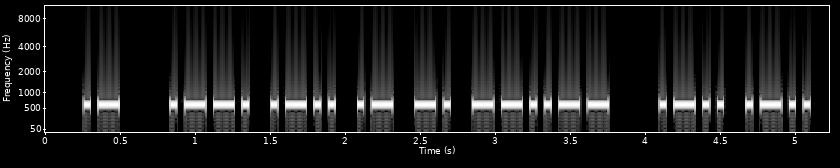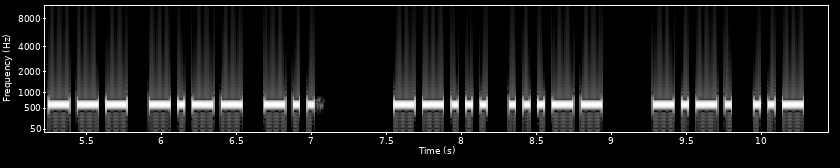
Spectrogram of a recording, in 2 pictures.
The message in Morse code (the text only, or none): A PLAN, LLOYD 73 CU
